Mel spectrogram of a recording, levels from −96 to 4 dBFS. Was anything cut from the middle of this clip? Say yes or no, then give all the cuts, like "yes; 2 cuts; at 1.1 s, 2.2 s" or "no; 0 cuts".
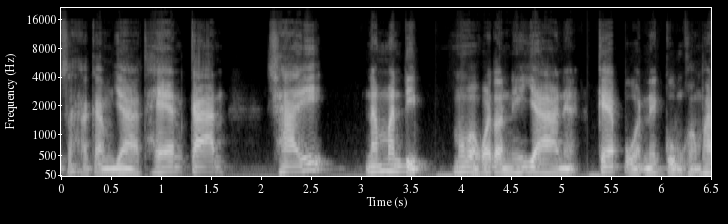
no; 0 cuts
